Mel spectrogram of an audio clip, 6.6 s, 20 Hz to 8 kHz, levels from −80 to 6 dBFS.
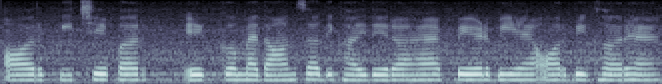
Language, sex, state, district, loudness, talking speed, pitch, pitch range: Hindi, female, Chhattisgarh, Raipur, -13 LUFS, 155 wpm, 190 Hz, 185-195 Hz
